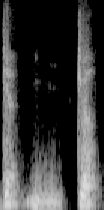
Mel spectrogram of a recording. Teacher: It's not like a retroflex d or j or fully dental. It's a palatal j.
